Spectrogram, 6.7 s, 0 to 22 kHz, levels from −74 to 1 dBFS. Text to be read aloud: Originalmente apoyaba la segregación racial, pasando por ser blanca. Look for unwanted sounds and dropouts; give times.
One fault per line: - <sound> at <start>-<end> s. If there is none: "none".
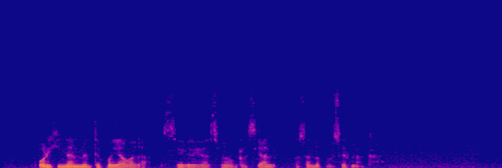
none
